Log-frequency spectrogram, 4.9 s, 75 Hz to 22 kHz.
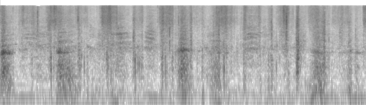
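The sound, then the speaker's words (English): Running footsteps at about an 8-minute pace land in a quick, steady rhythm of soft thuds, about two per second, with audible rhythmic breathing mixed in and no talking. “I know the sound that my feet, about what an 8-minute pace would be, how my feet would sound.”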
